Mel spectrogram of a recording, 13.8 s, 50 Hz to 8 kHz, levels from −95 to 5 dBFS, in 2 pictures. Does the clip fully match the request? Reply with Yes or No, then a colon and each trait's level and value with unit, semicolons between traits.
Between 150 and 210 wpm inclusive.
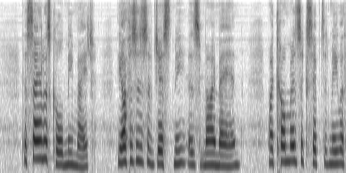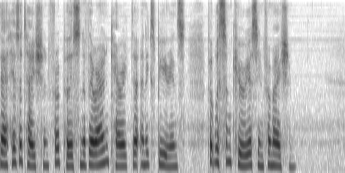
No: average, 140 wpm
